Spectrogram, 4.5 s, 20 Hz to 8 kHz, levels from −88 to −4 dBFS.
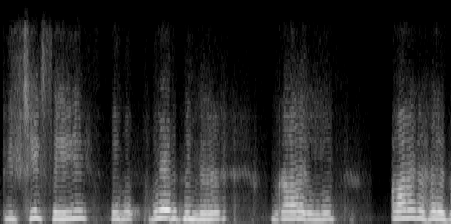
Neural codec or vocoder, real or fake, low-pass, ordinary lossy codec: codec, 16 kHz, 0.5 kbps, FreqCodec, smaller model; fake; 7.2 kHz; Opus, 24 kbps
